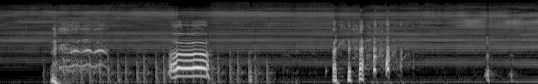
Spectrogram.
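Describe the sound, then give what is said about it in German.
An electric nose hair trimmer buzzes in short bursts while trimming someone's long nose hairs, with one steady buzz of about a second and several quick stuttering pulses, fairly loud over a constant low hum. “Ich habe lange Nasenhaare inzwischen wieder.”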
